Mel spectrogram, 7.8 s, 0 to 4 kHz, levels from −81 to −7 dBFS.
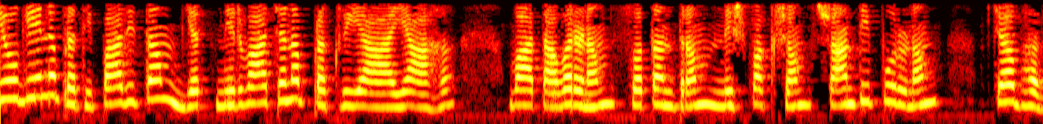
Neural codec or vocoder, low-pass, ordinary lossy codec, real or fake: none; 3.6 kHz; none; real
